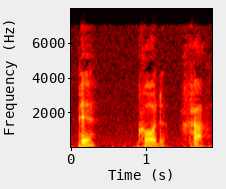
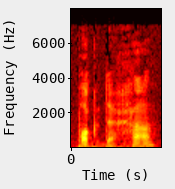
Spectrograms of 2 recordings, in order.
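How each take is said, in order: First: The short o vowel is in the second syllable. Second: The short o vowel is in the first syllable. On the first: This is an alternative form. "Your kamatatif is moved over one" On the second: This is the usual form. "the way you would pronounce the normal one"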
